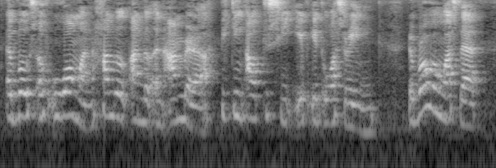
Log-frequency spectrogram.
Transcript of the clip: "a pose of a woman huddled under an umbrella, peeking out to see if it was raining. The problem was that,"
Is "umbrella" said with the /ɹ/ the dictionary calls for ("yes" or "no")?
no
